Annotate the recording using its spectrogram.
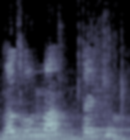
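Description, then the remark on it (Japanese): A young child, the speaker's daughter, chatters in a high, lively voice for a moment in the background behind the speaker, while an adult's voice makes a brief hesitant sound over it. “えっ、ー、と娘が後ろで喋ってますけど、まあ、どこまでちゃんと聞こえてたかわかんないですが”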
